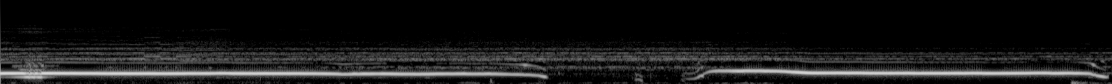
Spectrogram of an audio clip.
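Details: Caucasian Shepherd Dog (Canis familiaris), howl.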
